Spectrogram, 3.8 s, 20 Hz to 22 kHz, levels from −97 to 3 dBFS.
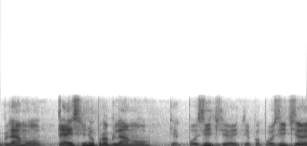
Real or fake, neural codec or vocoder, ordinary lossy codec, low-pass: fake; codec, 16 kHz in and 24 kHz out, 2.2 kbps, FireRedTTS-2 codec; Opus, 32 kbps; 7.2 kHz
